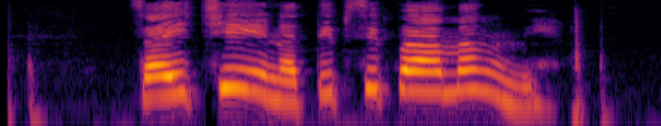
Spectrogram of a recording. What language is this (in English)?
Santa Ana de Tusi Pasco Quechua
